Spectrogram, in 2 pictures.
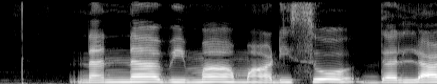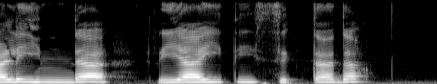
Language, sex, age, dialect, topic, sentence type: Kannada, female, 31-35, Dharwad Kannada, banking, question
